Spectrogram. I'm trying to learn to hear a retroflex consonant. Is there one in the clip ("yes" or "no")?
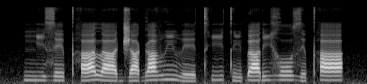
no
